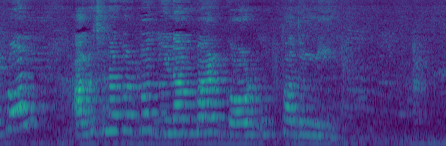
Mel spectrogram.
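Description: A woman speaks clearly and with animation close by.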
